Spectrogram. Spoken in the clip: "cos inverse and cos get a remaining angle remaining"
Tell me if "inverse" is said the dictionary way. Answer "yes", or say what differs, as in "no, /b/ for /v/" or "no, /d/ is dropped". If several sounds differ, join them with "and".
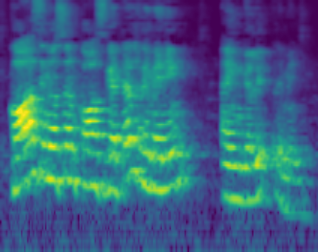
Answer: no, /v/ is dropped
